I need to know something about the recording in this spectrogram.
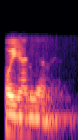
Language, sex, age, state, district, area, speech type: Manipuri, male, 18-30, Manipur, Imphal West, urban, conversation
